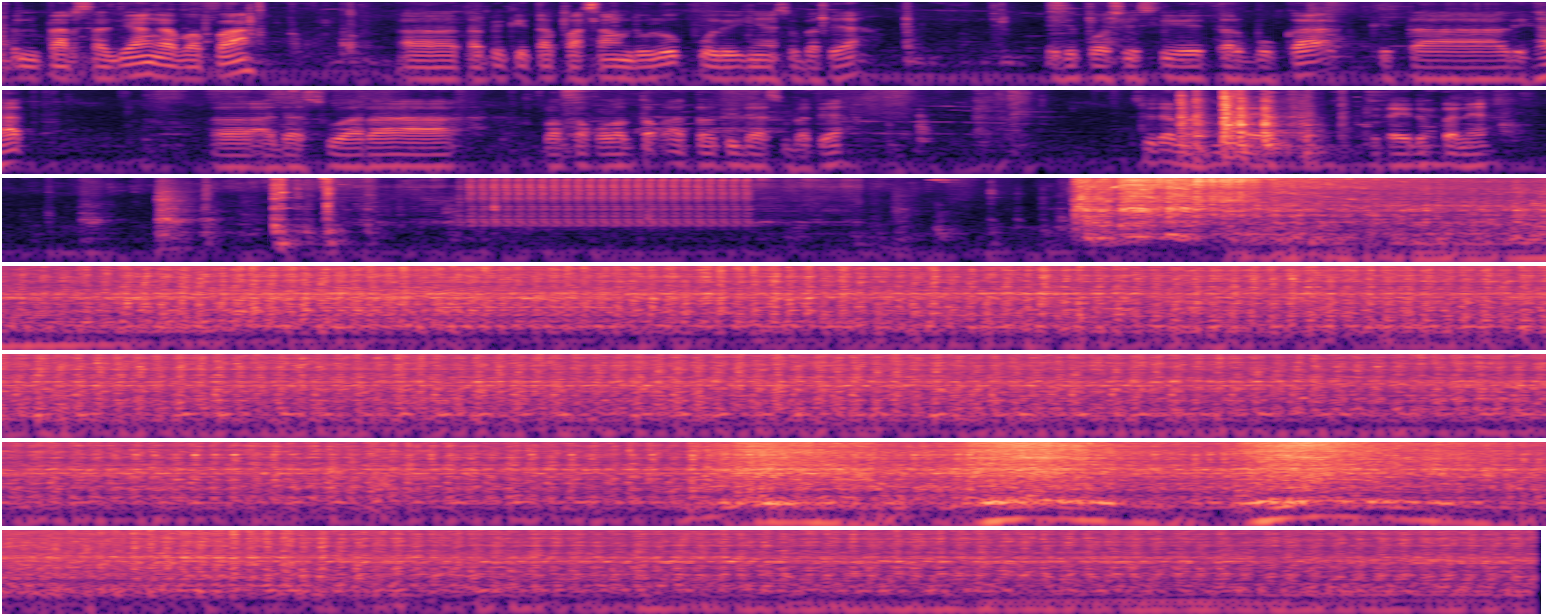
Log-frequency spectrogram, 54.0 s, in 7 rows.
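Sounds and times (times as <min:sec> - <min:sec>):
starter cranking engine: 0:17.2 - 0:19.5, 0:20.8 - 0:54.0
engine revving: 0:20.8 - 0:36.9, 0:37.8 - 0:54.0
engine idling: 0:20.8 - 0:54.0.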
